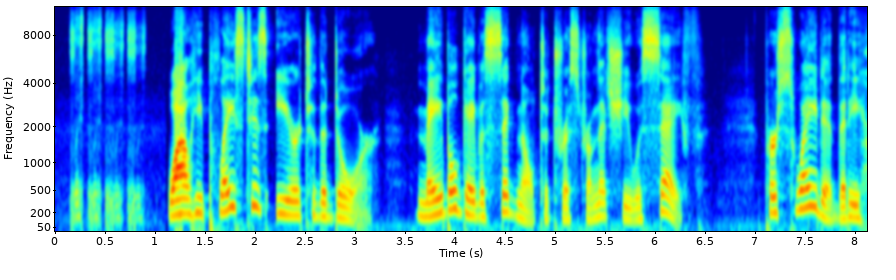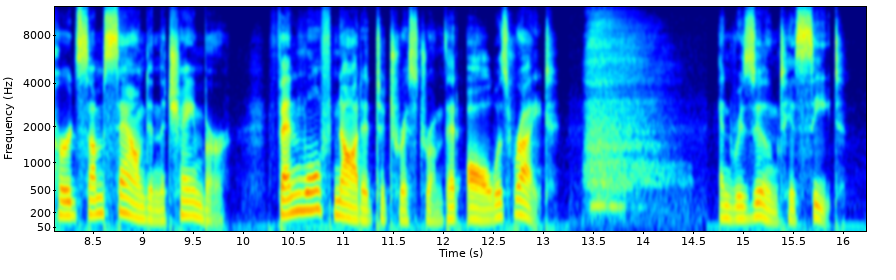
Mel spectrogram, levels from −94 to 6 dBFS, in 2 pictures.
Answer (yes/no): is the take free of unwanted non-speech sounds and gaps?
no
